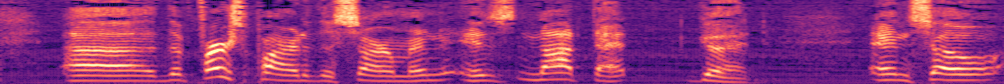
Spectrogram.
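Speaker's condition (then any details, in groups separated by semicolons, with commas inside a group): No condition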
